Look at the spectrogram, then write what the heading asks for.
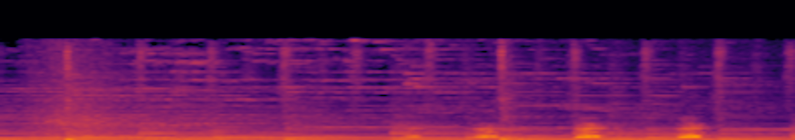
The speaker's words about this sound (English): What does it mean, a bird barking instead of laughing like the kookaburra does? Because the kookaburra is a laughing bird. So this particular kookaburra couldn't laugh, but could bark.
